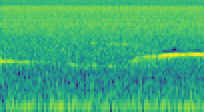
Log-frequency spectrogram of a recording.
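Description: Near silence, with a faint distant siren wailing. Its pitch falls slowly, then rises again near the end.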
